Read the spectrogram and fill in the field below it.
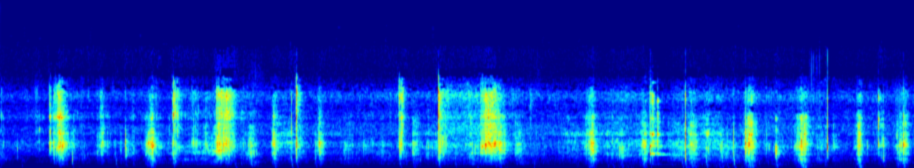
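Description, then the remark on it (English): Someone biting and chewing barbecue chicken pizza: a steady run of crisp, crunchy smacks and wet clicks in an irregular rhythm, moderately loud, with no talking. “Barbecue chicken pizza.”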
